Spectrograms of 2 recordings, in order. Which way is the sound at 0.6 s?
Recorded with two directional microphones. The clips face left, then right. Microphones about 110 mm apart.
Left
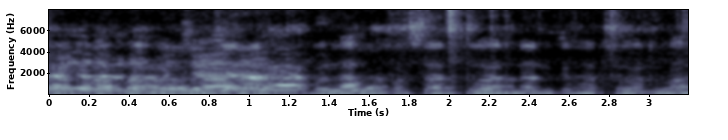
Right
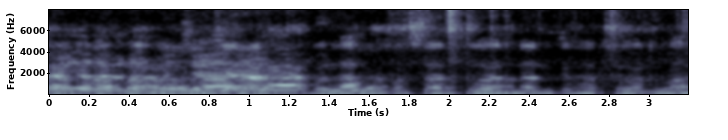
15° right (ahead or behind).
